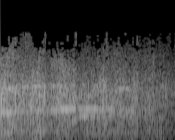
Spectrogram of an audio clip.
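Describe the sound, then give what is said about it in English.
An evening audience applauds the artists, a soft, continuous patter of many hands clapping that holds steady and eases slightly toward the end. “So let's have a round of applause for all our great artists here tonight.”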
